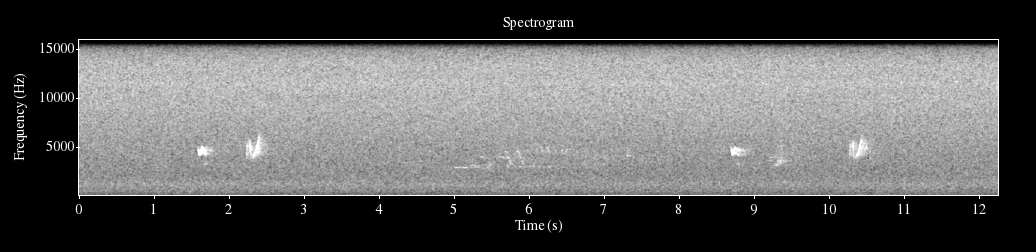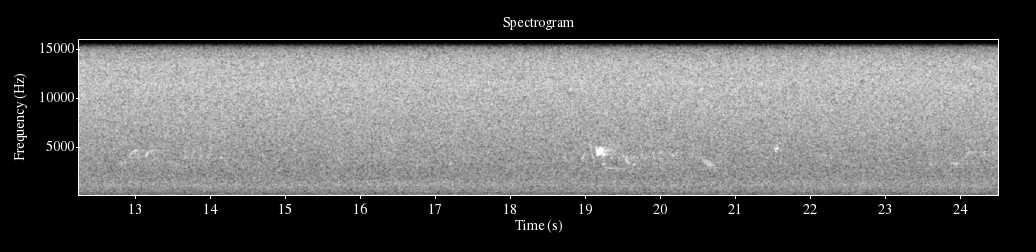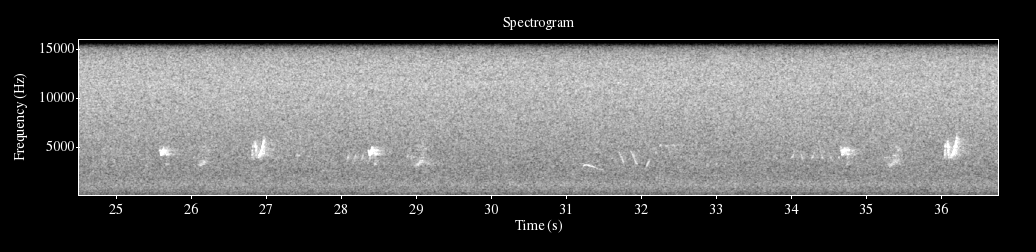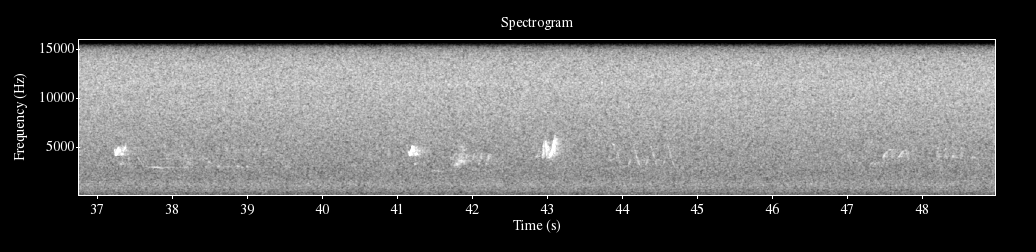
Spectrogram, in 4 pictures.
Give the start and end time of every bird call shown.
1.1s-3.0s: Dusky Flycatcher (Empidonax oberholseri)
4.6s-8.0s: Fox Sparrow (Passerella iliaca)
8.2s-11.0s: Dusky Flycatcher (Empidonax oberholseri)
18.7s-21.0s: Dusky Flycatcher (Empidonax oberholseri)
25.2s-27.3s: Dusky Flycatcher (Empidonax oberholseri)
28.2s-29.5s: Dusky Flycatcher (Empidonax oberholseri)
32.5s-35.2s: Yellow-rumped Warbler (Setophaga coronata)
33.9s-37.9s: Dusky Flycatcher (Empidonax oberholseri)
40.6s-43.4s: Dusky Flycatcher (Empidonax oberholseri)

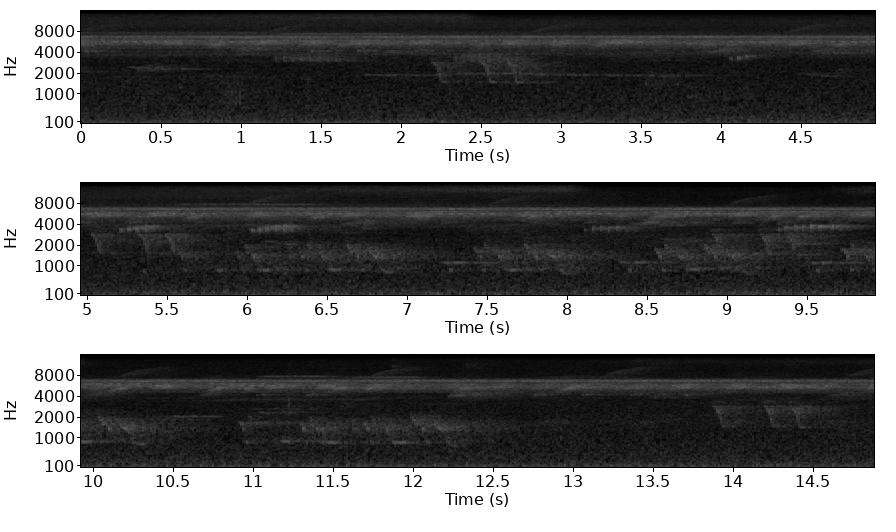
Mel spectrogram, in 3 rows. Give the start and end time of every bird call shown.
0.0s-11.0s: Hauxwell's Thrush (Turdus hauxwelli)
0.0s-14.8s: Buff-breasted Wren (Cantorchilus leucotis)
1.5s-4.0s: Black-faced Antthrush (Formicarius analis)
5.5s-12.9s: Thrush-like Wren (Campylorhynchus turdinus)

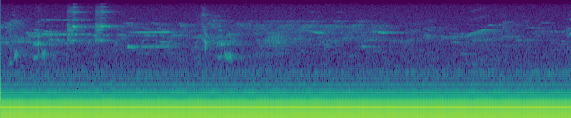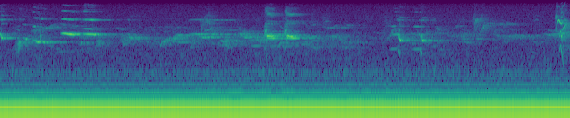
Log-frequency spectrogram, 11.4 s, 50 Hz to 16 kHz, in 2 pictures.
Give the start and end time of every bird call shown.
0.0s-2.3s: Iiwi (Drepanis coccinea)
2.4s-3.9s: Hawaii Amakihi (Chlorodrepanis virens)
5.7s-6.9s: Iiwi (Drepanis coccinea)
7.3s-9.2s: Red-billed Leiothrix (Leiothrix lutea)
7.6s-8.9s: Iiwi (Drepanis coccinea)
9.6s-10.2s: Iiwi (Drepanis coccinea)
11.2s-11.4s: Iiwi (Drepanis coccinea)

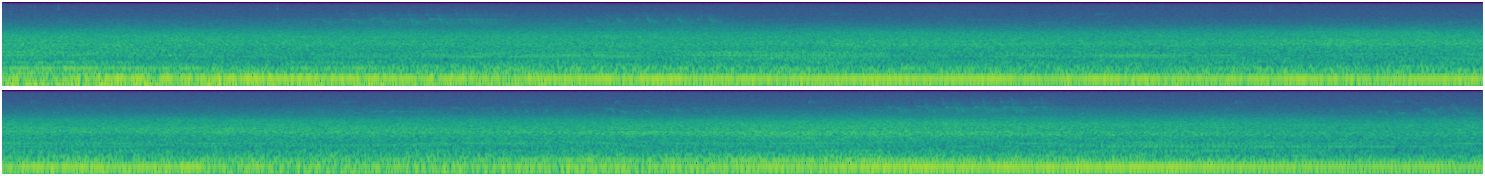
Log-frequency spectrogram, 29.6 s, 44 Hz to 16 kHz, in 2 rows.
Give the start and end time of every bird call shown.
3.0s-7.6s: Ovenbird (Seiurus aurocapilla)
18.4s-22.3s: American Goldfinch (Spinus tristis)
23.6s-25.6s: Ovenbird (Seiurus aurocapilla)

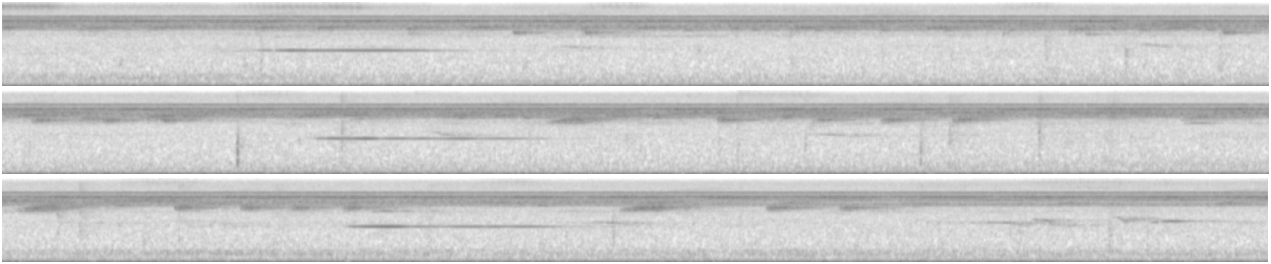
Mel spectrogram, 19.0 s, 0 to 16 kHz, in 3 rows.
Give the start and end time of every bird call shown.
15.3s-18.1s: Spot-winged Antshrike (Pygiptila stellaris)

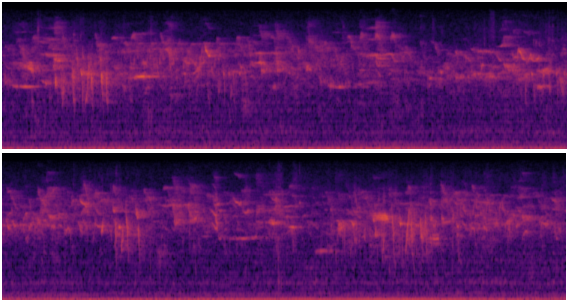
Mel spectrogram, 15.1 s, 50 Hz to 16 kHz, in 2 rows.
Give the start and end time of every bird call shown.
0.1s-1.1s: Iiwi (Drepanis coccinea)
0.7s-1.6s: Omao (Myadestes obscurus)
1.7s-2.2s: Iiwi (Drepanis coccinea)
2.6s-3.0s: Apapane (Himatione sanguinea)
2.7s-3.4s: Omao (Myadestes obscurus)
3.3s-5.4s: Iiwi (Drepanis coccinea)
5.7s-6.8s: Apapane (Himatione sanguinea)
6.8s-7.3s: Hawaii Akepa (Loxops coccineus)
6.9s-7.6s: Omao (Myadestes obscurus)
7.3s-9.0s: Red-billed Leiothrix (Leiothrix lutea)
9.0s-9.5s: Omao (Myadestes obscurus)
9.8s-10.6s: Apapane (Himatione sanguinea)
10.5s-11.6s: Iiwi (Drepanis coccinea)
11.7s-12.9s: Apapane (Himatione sanguinea)
12.6s-13.4s: Omao (Myadestes obscurus)

